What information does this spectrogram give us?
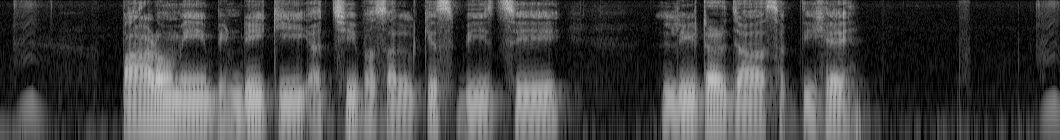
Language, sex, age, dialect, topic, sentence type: Hindi, male, 46-50, Garhwali, agriculture, question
